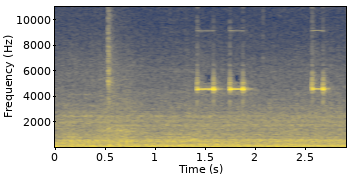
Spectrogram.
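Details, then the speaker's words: Desktop PC power supply at switch-on with a tester plugged in: a faint hum, then three short high beeps. The supply comes up alive, reading 11.7 V on the 12 V rail, 5.1 V and 3.3 V. "we have we have life. We have picture. We don't have a picture, but we do have some form of life."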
